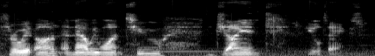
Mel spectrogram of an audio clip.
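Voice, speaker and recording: A man's voice with music in the background. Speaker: gaming tutorial youtuber. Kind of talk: game tutorial voiceover. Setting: recorded voiceover. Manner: casual, hesitant with many ums. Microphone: cheap mic, viewers complained.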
